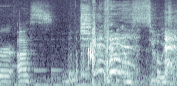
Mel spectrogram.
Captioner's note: laughing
